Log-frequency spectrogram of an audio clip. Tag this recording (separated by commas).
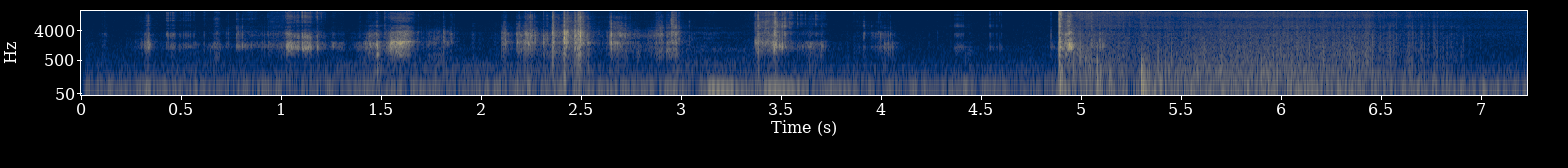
Fire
